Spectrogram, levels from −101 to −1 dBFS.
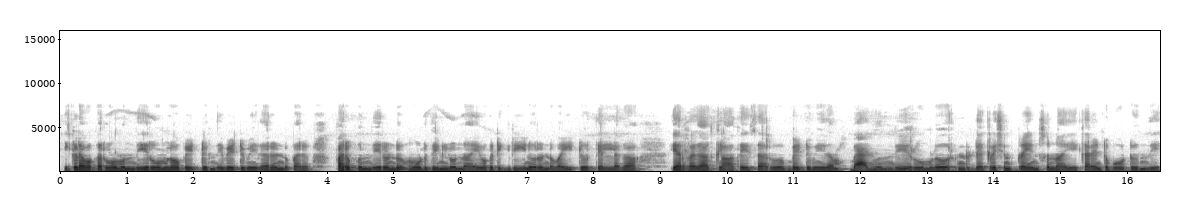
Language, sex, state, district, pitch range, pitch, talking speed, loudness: Telugu, female, Andhra Pradesh, Sri Satya Sai, 150-160 Hz, 155 Hz, 140 wpm, -23 LUFS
